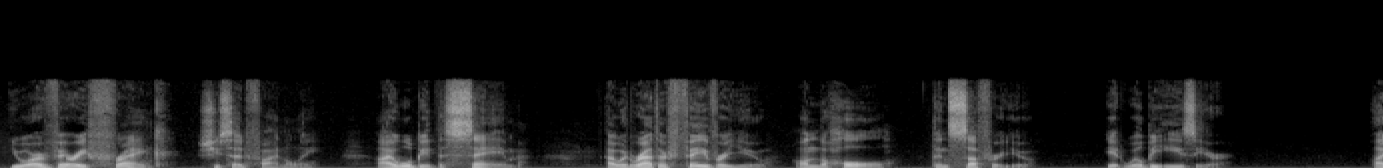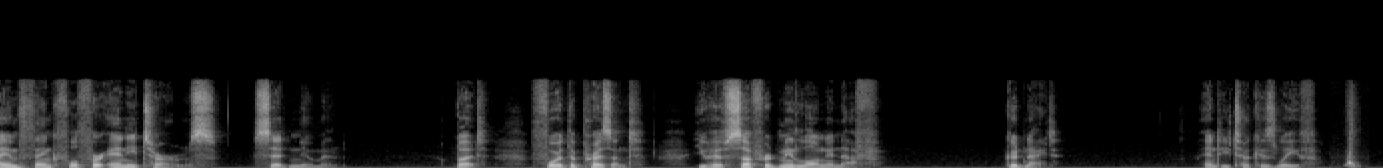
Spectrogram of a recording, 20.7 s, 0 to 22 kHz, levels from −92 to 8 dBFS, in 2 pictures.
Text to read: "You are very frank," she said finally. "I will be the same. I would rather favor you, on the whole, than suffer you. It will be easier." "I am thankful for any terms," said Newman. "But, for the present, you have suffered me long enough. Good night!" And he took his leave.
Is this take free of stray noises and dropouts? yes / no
no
